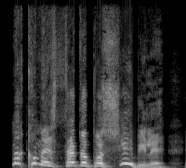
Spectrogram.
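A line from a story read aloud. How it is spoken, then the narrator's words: Exclamation. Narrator (Italian): esclamai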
